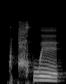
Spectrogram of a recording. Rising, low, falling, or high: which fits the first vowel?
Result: falling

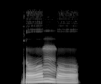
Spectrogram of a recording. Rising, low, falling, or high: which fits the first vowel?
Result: rising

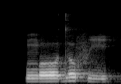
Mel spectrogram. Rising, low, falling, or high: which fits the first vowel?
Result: low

